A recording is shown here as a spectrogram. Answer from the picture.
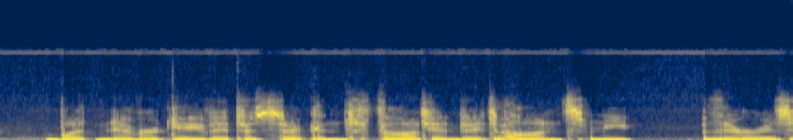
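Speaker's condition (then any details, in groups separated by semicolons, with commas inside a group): ALS, speech-generating device; bulbar onset, then rapid loss of limb control; cannot feed self, needs equipment and constant care; slowed, slurred speech as first symptom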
